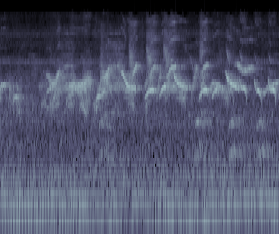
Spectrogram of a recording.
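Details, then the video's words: Young Chinese hwamei from this year's brood, noted as a good singer that flicks its tail, pouring out quick rich whistled phrases with swooping up-and-down notes, moderately loud over a faint low background hum. "Họa mi chuyền năm nay, cực kỳ tố chất, vẩy đuôi khướu, hót tốt"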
